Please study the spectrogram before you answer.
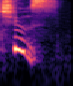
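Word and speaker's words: Tschüss: juice yeah that's how i would say it choose choose choose choose now and choose is one of those words which is spelt with a german letter i can't remember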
